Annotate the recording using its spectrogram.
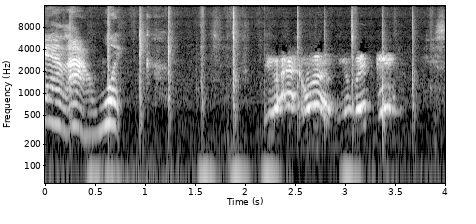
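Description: A little girl's high-pitched voice, a squeal at the start and short babbling utterances after a pause, with a few light clicks in between.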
